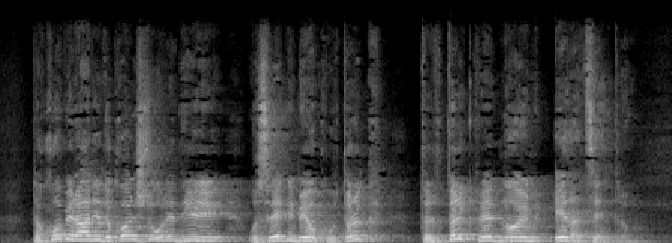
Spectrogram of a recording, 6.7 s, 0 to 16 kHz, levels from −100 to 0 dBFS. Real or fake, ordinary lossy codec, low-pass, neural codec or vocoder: fake; AAC, 48 kbps; 14.4 kHz; vocoder, 44.1 kHz, 128 mel bands every 512 samples, BigVGAN v2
